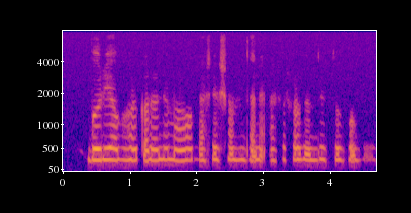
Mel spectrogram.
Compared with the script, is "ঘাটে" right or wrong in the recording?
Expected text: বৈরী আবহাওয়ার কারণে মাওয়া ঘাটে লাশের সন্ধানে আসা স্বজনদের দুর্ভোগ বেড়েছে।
wrong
